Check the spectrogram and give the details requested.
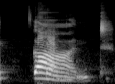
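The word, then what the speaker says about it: can't: जैसे आप सी ए एन टी हम कांट बोलते हैं। सो ब्रिटिशर्स ए पे ज्यादा स्ट्रेस देते हैं। दे से कांट कांट where as American they put very less stress on ए। दे से कैंट। सो प्रोनंसिएशन से आप पहचान लेते हो।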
